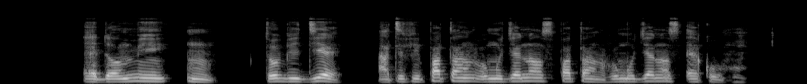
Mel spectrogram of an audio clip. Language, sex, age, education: Yoruba, male, 46-60, tertiary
